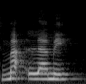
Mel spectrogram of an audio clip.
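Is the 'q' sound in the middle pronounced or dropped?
dropped. The middle 'q' sound is dropped. This is the Palestinian dialect form of the word. "In my dialect, it's ma'lami. We don't pronounce the qa"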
